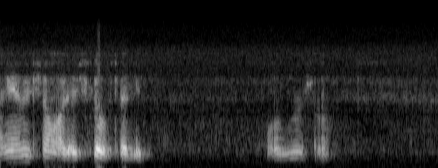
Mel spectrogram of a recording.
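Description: A man's voice on a recorded telephone voicemail played back, thin and tinny, in two short phrases over a steady line hiss.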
